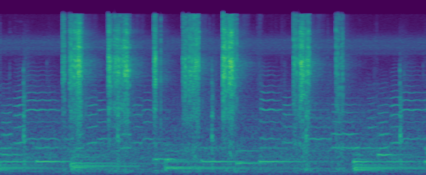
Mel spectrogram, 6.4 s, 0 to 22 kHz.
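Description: Metal burr parts of a 1Zpresso ZP6 hand coffee grinder handled and turned, giving about seven short, sharp scraping clicks between about one and five seconds in, louder than everything else, as a part is worked to see if it comes off. Soft background guitar music plays under them.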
